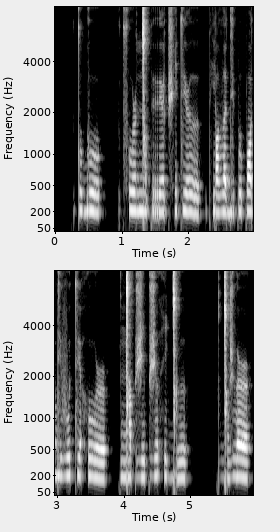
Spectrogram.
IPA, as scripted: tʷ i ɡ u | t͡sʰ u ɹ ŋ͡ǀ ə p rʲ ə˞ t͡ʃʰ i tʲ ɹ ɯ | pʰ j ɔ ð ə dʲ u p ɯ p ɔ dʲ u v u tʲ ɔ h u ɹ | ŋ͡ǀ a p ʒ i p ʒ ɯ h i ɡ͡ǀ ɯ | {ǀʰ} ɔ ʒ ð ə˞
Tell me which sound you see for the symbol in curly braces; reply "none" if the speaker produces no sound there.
ɡ͡ǀ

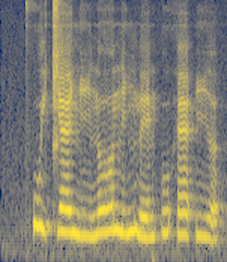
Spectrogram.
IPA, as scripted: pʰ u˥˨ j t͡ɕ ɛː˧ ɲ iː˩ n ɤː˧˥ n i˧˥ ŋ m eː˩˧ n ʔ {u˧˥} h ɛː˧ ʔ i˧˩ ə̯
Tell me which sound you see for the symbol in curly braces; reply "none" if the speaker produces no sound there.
u˧˥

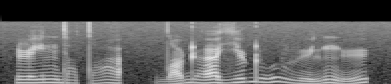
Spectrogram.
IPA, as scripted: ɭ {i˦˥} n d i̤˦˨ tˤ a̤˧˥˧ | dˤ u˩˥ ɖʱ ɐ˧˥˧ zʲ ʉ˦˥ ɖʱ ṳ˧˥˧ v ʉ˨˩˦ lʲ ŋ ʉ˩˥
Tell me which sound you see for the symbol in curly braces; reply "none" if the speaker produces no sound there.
i˦˥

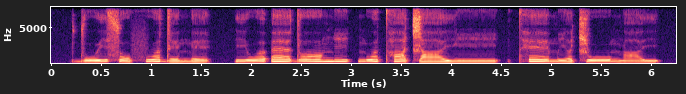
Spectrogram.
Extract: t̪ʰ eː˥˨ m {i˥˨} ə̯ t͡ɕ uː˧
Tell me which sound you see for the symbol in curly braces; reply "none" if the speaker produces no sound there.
i˧˩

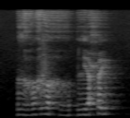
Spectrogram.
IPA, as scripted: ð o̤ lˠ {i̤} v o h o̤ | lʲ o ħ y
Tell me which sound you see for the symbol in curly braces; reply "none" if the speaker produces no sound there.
i̤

